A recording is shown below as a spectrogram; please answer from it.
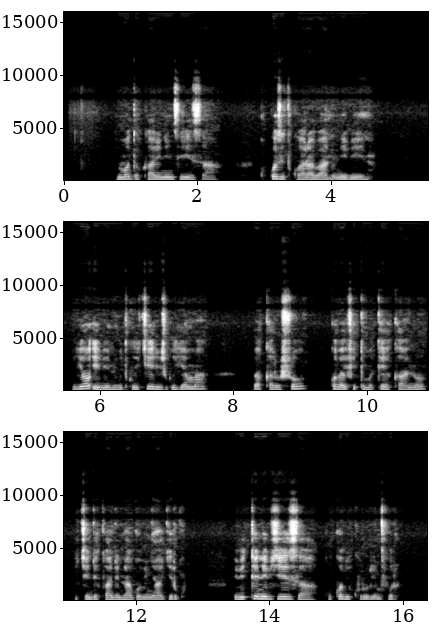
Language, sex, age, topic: Kinyarwanda, female, 36-49, government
